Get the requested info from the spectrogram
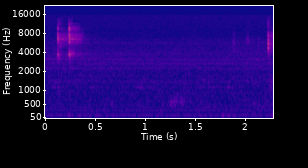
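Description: A single computer mouse click about a quarter second in, pressing the Save button; otherwise near silence.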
